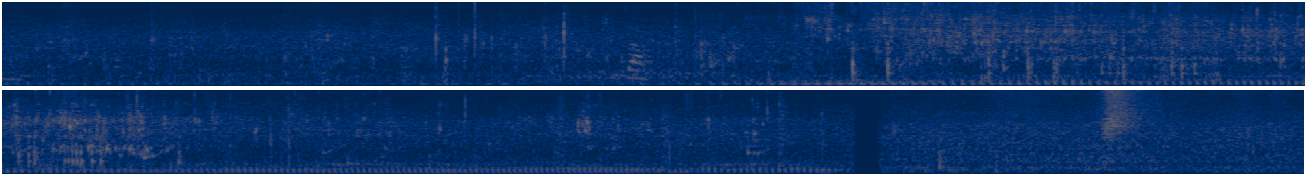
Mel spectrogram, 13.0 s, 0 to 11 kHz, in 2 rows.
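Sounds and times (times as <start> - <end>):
water pouring into a pot: 3.9 - 8.4.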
